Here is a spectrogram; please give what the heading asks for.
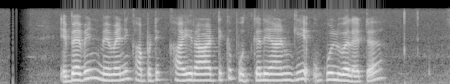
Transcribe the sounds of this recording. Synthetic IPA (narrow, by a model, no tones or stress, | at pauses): ebæʋinmeʋænikapəʈikʰːɐjɾaːʈːikəput̪̚ɡəlɐjaːnɡeʔuɡulʋələʈə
